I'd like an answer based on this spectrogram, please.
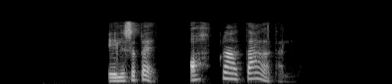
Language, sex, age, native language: Icelandic, female, 50-59, Icelandic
